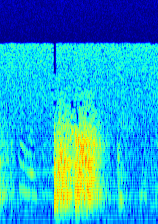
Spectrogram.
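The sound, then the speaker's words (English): Gunshots fired toward the bushes crack out as a couple of loud bangs in quick succession, followed by a fainter pop, over a low background murmur. “They're shooting at us. Oh, yeah? Well, two can play that game. Shots were behind those bushes over there, Matty. Right. I'll smoke them out.”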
